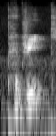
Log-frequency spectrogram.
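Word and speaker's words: Pejite: Uh, Nikka's been uh has been captured by the Is it the Pidgeet? Is that how it's pronounced? Uh, I actually read the phonetic spelling. It is the uh Yeah, Pajet. Yeah.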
